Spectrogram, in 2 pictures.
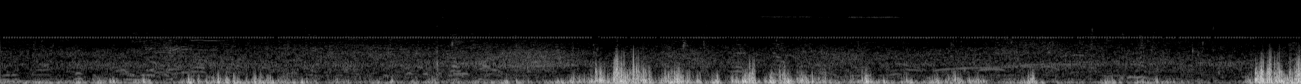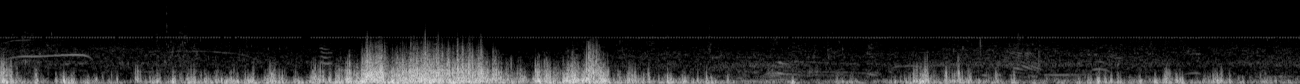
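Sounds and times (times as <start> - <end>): distant rocket engine roar: 0.0 - 26.0.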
